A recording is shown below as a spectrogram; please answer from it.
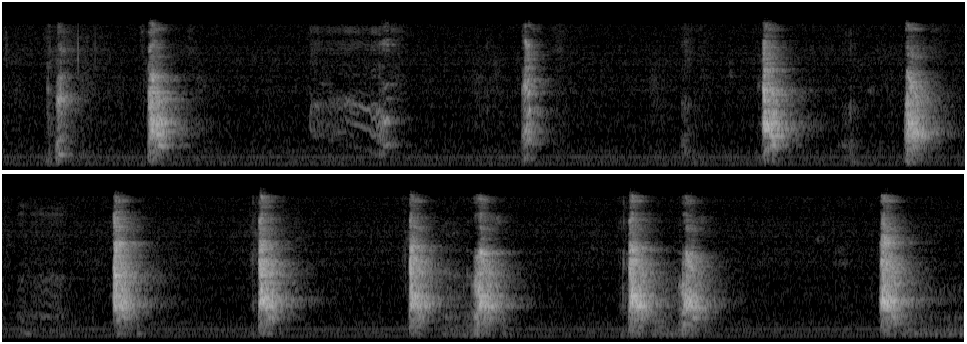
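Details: Five-month-old Boston Terrier puppy barking at a cord, recorded on an Android phone: sharp, high-pitched yappy barks, singly or in quick pairs, about a dozen spread over twenty seconds with short pauses between, some softer whines and a steady low electrical hum.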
